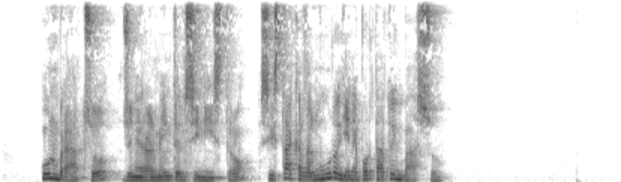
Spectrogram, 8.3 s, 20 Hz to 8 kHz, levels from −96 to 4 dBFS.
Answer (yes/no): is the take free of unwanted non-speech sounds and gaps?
yes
